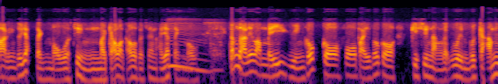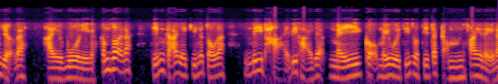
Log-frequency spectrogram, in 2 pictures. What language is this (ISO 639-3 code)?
zho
